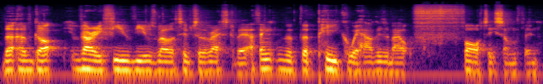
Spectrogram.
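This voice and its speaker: A man's voice: medium pitch, little pitch movement, brisk, a bit bright. A teenage boy co-hosting a podcast in casual chat, dry and orderly as he works through the running order. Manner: orderly, runs the schedule, dry. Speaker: podcast co-host.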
